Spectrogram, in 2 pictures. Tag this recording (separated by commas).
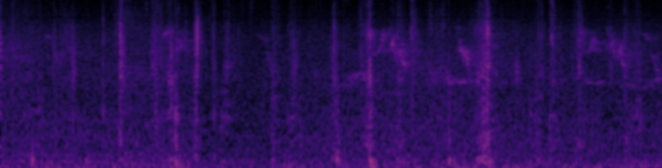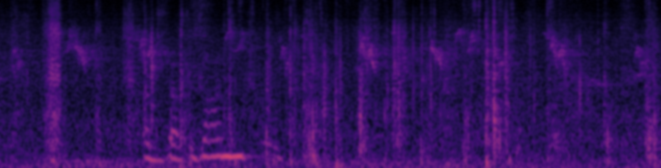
Speech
